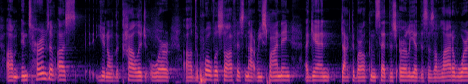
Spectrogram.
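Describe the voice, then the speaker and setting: Man's fairly high-pitched, monotone, flat voice at a moderate pace, with noticeable background noise. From refugee, grew up abroad. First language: not English. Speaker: college administrator. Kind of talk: meeting discussion. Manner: halting.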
